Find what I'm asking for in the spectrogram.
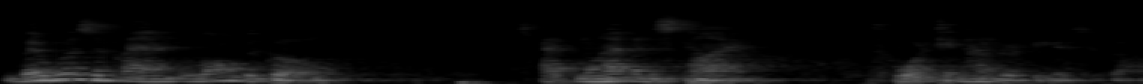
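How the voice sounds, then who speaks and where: A man with a fairly high pitch makes very wide pitch swings and big swings in loudness. Long, frequent pauses and audible room echo fill the clip. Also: moderate pace. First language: Persian. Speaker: Sufi teacher. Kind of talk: talk to a live audience. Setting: event hall with audience, live-streamed.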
